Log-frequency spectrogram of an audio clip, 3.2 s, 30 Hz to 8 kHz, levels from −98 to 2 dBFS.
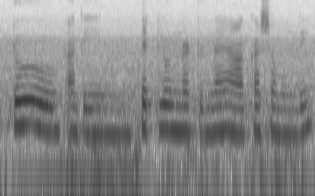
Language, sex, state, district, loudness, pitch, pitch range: Telugu, female, Andhra Pradesh, Srikakulam, -33 LUFS, 195 Hz, 185-205 Hz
